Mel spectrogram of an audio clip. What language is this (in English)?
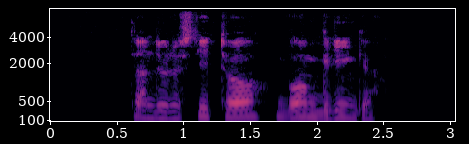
Central Kurdish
